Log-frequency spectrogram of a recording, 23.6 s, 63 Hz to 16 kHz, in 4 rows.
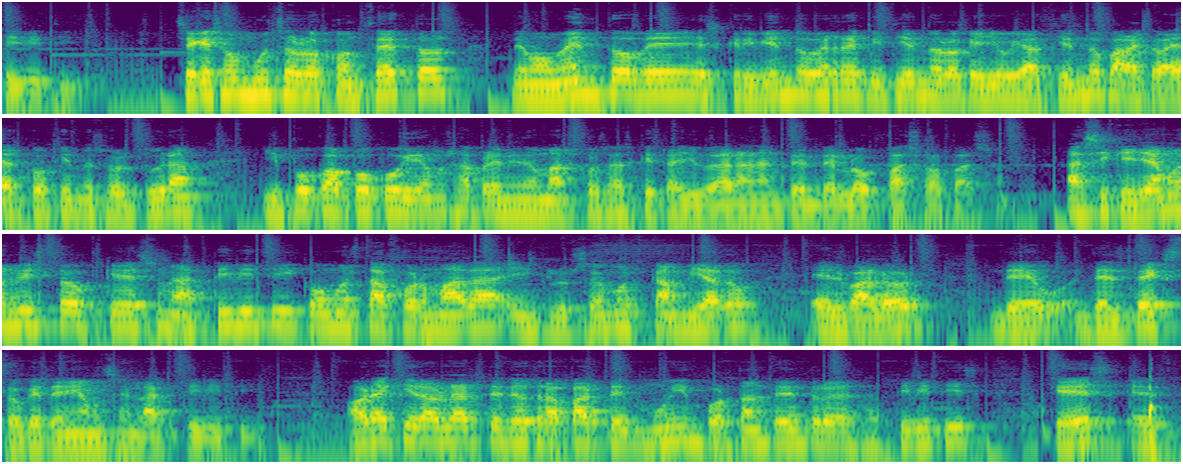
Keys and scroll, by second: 23.5 y.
